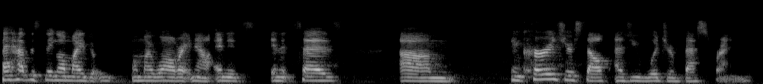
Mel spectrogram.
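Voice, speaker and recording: A woman's voice: fairly low pitch, normal speed, fairly bright tone, highs cut off. A woman hosting a casual interview, agreeing often and sharing her own reflections. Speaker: host.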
